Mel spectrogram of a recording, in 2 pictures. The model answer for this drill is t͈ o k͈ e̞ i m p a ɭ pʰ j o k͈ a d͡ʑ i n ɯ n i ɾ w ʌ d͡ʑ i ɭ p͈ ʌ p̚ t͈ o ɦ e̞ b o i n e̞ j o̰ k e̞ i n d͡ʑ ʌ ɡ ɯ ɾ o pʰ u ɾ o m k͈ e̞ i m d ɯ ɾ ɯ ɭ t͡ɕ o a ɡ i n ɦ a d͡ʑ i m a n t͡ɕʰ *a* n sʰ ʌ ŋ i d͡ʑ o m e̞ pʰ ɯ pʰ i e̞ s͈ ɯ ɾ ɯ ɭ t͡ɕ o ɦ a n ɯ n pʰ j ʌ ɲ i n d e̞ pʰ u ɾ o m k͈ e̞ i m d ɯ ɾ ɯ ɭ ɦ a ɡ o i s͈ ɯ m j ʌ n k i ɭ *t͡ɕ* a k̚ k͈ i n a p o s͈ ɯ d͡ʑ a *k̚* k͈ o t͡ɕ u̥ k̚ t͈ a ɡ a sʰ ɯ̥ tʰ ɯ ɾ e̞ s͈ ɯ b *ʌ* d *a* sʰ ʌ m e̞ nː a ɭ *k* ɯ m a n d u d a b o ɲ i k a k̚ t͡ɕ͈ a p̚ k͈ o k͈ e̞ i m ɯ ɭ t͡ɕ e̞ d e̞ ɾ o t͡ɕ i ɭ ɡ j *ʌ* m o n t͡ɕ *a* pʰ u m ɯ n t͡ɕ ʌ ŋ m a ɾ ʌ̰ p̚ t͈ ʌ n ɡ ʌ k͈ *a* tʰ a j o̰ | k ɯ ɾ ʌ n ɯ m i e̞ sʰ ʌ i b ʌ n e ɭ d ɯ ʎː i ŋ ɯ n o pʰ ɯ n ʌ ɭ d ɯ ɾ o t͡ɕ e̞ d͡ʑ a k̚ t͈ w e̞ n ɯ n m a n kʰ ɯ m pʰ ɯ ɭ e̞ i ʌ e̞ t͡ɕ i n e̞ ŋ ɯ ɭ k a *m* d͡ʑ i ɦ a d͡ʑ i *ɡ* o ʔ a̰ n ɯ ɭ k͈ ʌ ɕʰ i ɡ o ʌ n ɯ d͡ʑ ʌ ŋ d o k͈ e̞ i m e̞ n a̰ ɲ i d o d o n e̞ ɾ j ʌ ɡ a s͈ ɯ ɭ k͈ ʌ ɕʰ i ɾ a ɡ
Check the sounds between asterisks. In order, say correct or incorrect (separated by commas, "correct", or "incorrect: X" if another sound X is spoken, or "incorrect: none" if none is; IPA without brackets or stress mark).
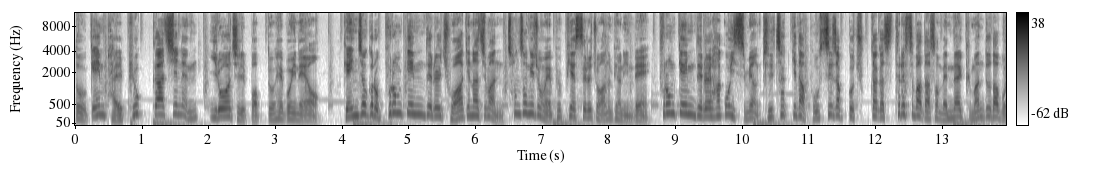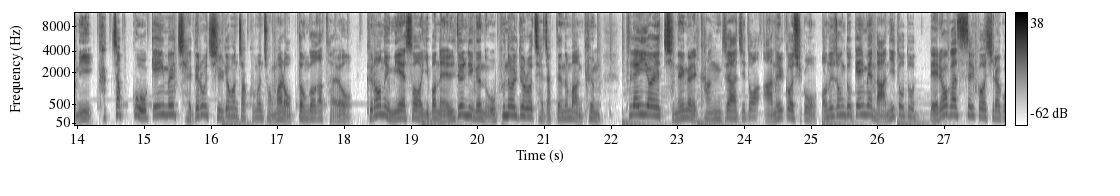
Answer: incorrect: ʌ, incorrect: t͡ɕʰ, incorrect: p̚, incorrect: a, correct, correct, correct, correct, correct, incorrect: ŋ, incorrect: d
